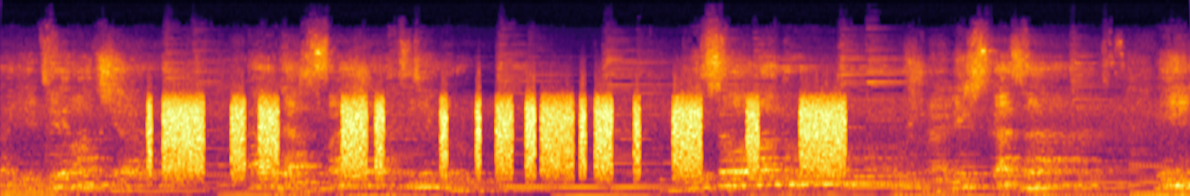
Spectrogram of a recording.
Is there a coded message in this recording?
No, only bursts of noise.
